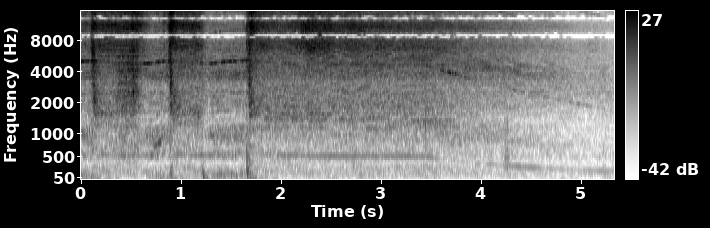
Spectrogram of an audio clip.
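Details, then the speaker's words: Used 2007 Numatic Basil NB200 vacuum cleaner, run at first power-up without a bag. Smooth motor whine that winds down evenly in pitch with no rattle or grinding; it sounds healthy. "yeah that sounds really nice"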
